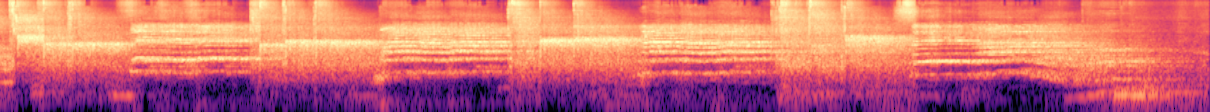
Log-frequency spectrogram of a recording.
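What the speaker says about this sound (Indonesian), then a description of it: "Tepuk semangat." A class of schoolchildren performs the rhythmic 'tepuk semangat' spirit clap, loud sharp claps in repeated patterned bursts alternating with shouted chanting voices, filling the room.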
